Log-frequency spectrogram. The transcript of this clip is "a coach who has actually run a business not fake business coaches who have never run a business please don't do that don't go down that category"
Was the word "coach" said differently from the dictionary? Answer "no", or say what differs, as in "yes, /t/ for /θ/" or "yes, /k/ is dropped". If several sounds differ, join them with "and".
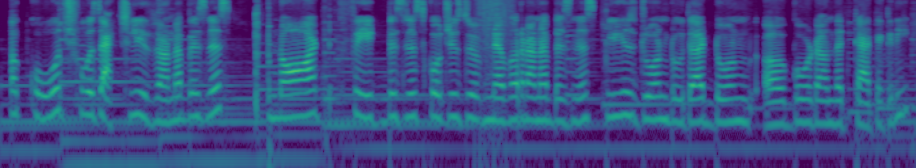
no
